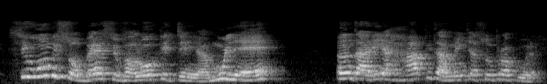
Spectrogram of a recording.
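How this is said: The pause comes right after 'a mulher'. The man would go looking for the woman. "Vamos colocar vírgula depois do termo mulher"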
